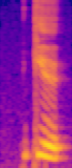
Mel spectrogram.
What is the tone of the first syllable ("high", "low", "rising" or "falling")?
falling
